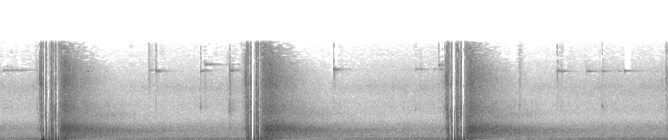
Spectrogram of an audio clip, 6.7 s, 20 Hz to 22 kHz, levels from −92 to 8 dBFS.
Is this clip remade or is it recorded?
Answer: recorded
